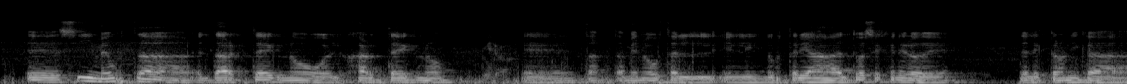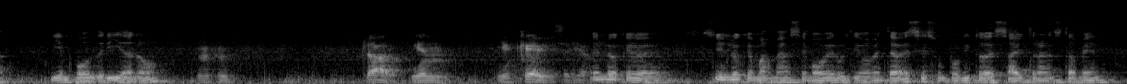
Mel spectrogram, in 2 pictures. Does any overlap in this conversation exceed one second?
No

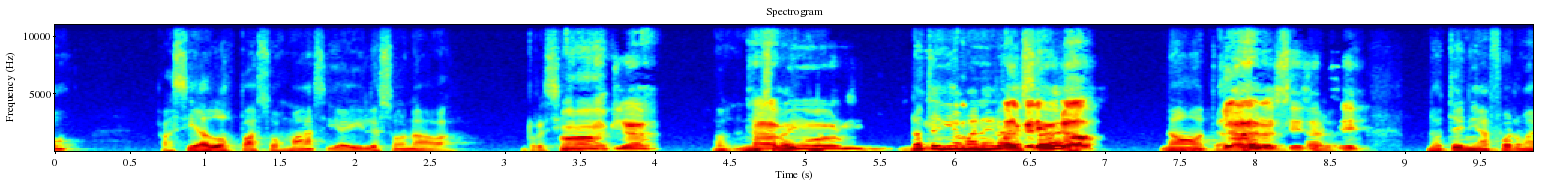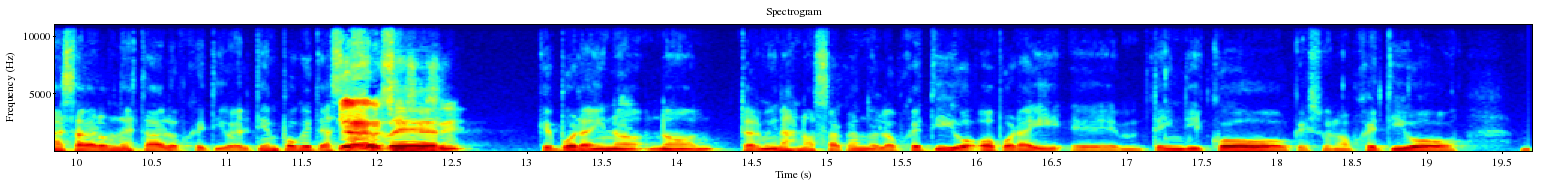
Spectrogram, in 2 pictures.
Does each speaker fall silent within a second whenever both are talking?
No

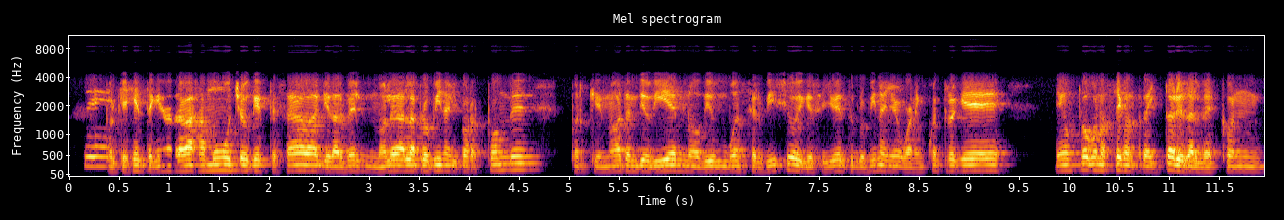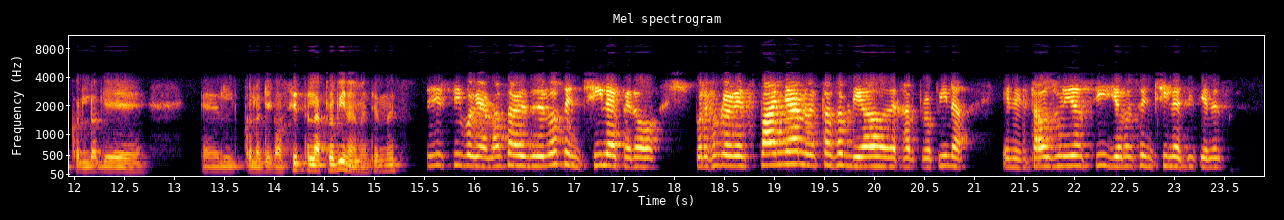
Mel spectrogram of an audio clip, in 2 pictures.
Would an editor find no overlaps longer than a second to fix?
Yes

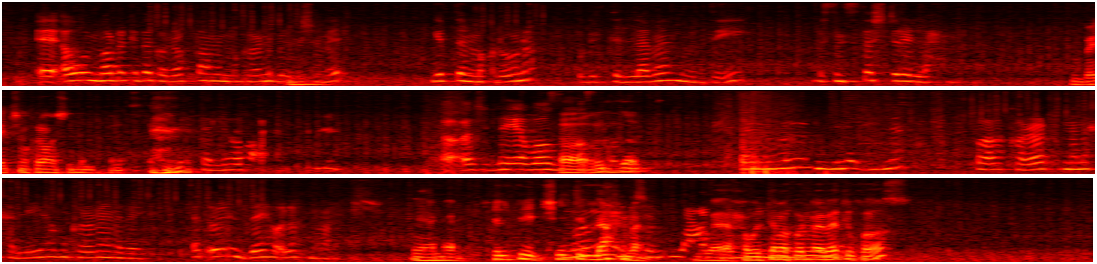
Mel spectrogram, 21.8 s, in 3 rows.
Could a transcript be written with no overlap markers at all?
No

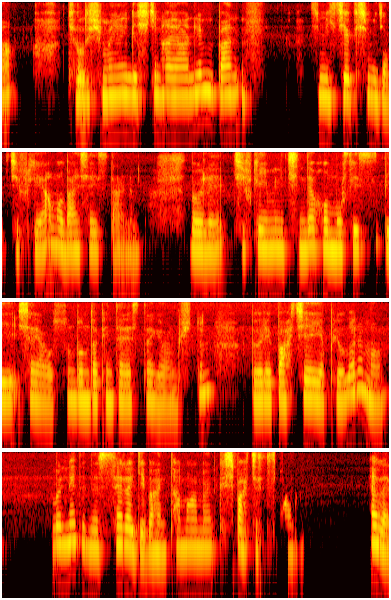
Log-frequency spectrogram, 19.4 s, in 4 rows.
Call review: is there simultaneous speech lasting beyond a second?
No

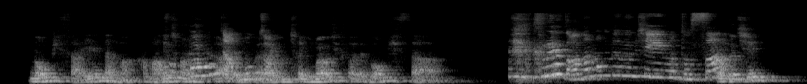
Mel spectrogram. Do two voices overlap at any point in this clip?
Yes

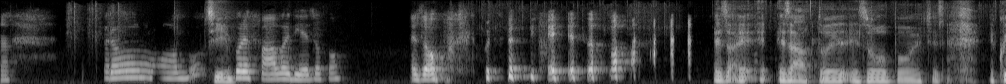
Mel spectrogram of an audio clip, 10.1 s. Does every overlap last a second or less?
Yes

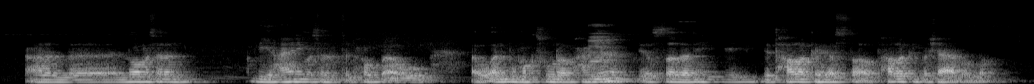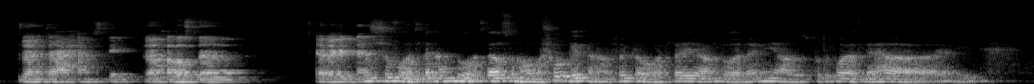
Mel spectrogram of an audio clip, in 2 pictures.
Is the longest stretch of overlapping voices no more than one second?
Yes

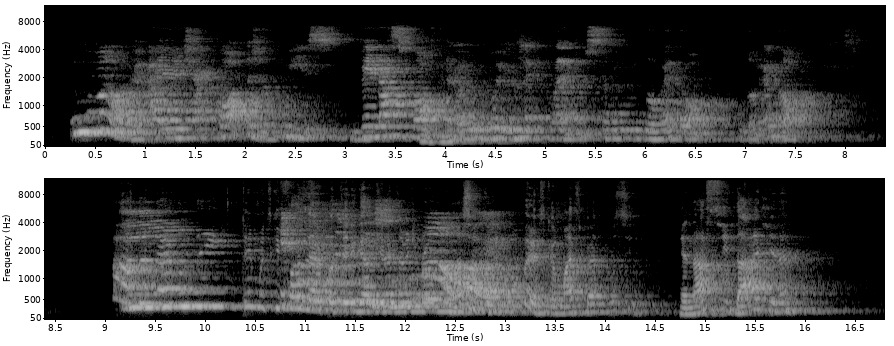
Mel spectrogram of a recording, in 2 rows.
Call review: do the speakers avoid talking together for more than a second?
No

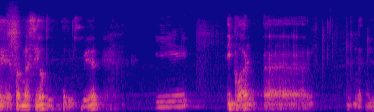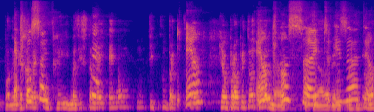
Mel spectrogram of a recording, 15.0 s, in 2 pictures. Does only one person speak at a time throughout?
No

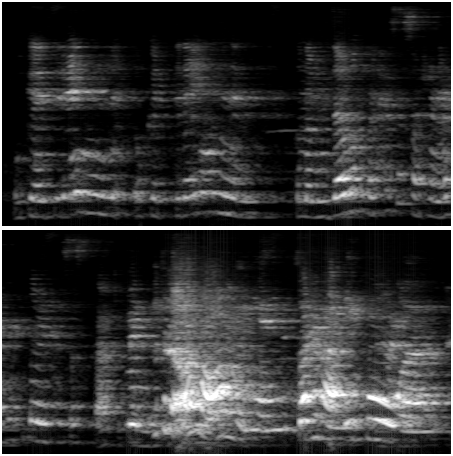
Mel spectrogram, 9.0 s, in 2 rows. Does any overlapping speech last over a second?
Yes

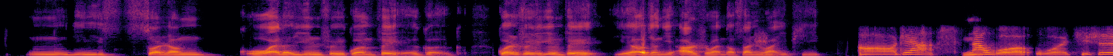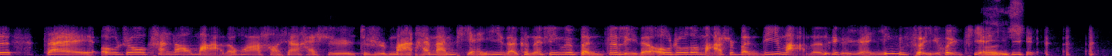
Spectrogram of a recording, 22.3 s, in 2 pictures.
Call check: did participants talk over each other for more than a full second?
No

